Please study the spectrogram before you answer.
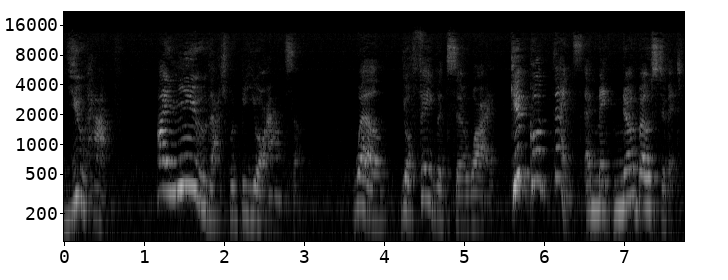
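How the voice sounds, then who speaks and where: A woman's voice: medium pitch, huge pitch swings, unhurried, a little mellow. Casting: woman as pompous, self-important stage constable with a comic put-on accent, declamatory, recorded at a distance in an echoey room. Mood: pompous, emphatic. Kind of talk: Shakespearean comedy, theatre audition reading.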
